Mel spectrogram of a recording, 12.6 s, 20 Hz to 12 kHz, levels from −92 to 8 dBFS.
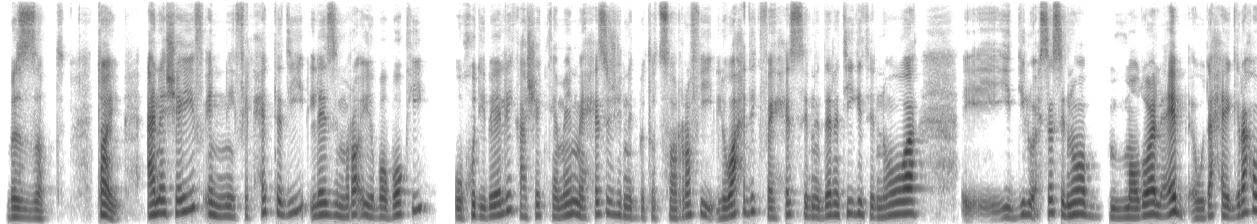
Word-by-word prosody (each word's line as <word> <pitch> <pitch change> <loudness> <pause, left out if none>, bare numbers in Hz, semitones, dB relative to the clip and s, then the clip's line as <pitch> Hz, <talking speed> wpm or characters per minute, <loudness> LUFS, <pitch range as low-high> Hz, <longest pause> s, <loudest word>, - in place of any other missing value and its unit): بالضبط. 125 -4 -2 0.3
طيب، - - +4 0.3
أنا 185 +4 +6
شايف 205 +9 0
إن 150 -5 -1
في 140 0 -11
الحتّة 195 +8 -4
دي 200 - -6
لازم 165 -2 0
رأي 170 -2 0
باباكِ 145 +5 0 0.4
وخدي 140 +3 -2
بالِك 170 - 0
عشان 145 +2 -4
كمان 155 +2 -1
ما 175 - +2
يحسّش 175 +4 -4
إنِّك 140 -1 -2
بتتصرّفي 130 +6 -3
لوحدِك، 180 - +1
فيحِس 170 +2 -3
إن 140 -2 -3
ده 155 - +2
نتيجة 170 -1 -3
إن 135 -1 -4
هو 180 +5 +6 0.4
ي - - -6 0.4
يدّي 135 +6 -4
له - - 0
إحساس 195 -2 0
إن 160 - +2
هو 180 +1 +5 0.2
بموضوع 130 +5 +4
العِبء 180 +1 +5
وده 125 +5 -1
هيجرحه 155 - +2
160 Hz, 170 wpm, -25 LUFS, 140-180 Hz, 0.4 s, أنا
